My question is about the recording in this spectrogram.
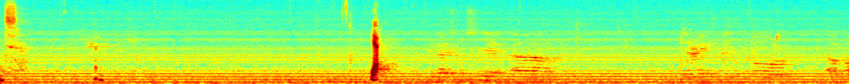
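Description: Steady electrical mains hum, with faint, distant speech of an audience member asking a question off-microphone, and one sharp click a little before four seconds in.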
